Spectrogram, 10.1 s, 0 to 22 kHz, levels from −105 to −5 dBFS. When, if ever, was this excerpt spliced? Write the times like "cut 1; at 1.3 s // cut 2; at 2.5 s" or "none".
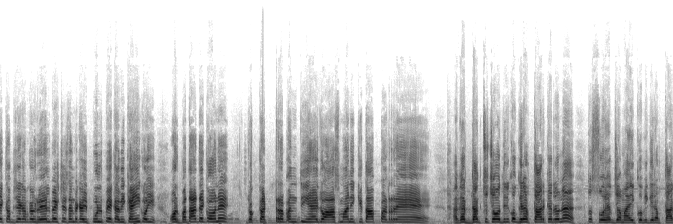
cut 1; at 6.7 s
